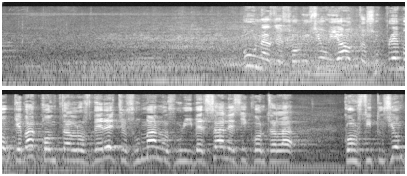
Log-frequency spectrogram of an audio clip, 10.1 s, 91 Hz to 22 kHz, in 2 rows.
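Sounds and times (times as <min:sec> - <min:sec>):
vehicle engine rumbling: 0:00.0 - 0:09.3.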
